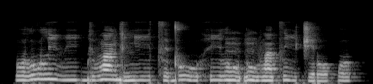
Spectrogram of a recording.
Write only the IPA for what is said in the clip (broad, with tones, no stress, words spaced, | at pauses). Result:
ʊ˨ lu˦li˦˨βiː˨ɡ͡bɪ˨ βã˦ɡɪ˨ɲiː˨ t͡sɪ˨dʊ˦βu˨ hi˦lũ˦˨ ɗũ˦˨vã˦˨t͡siː˦˨ t͡ʃe˨ ɾoː˨k͡pʊ˦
